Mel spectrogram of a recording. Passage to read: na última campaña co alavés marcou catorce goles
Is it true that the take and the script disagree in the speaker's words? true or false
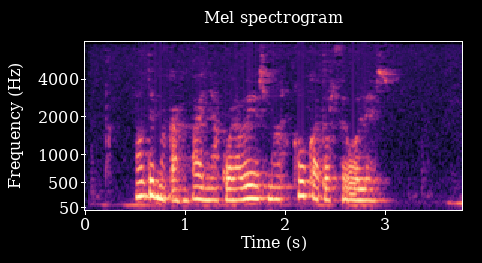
false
